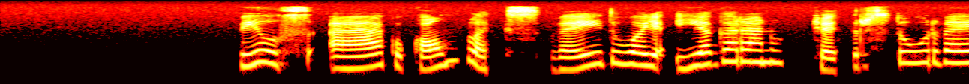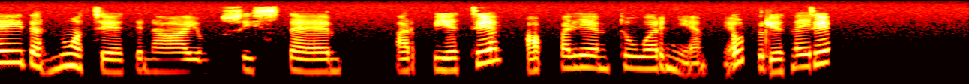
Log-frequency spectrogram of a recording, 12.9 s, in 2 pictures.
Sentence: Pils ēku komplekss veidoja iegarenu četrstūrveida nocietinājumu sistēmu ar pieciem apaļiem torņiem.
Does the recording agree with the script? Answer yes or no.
no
